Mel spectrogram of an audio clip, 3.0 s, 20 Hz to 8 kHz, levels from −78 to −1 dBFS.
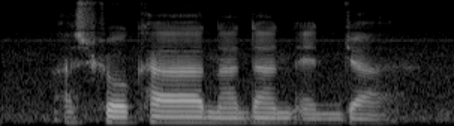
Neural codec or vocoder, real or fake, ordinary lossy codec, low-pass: none; real; none; none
